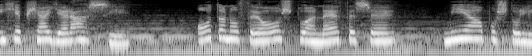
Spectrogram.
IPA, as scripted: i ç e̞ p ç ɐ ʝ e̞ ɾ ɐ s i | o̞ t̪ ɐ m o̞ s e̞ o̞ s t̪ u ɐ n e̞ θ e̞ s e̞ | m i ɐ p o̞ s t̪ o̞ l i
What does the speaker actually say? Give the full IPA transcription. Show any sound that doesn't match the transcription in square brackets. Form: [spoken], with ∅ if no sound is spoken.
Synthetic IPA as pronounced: i ç e̞ p ç ɐ ʝ e̞ ɾ ɐ s i | o̞ t̪ ɐ [n] o̞ [θ] e̞ o̞ s t̪ u ɐ n e̞ θ e̞ s e̞ | m i [ɐː] p o̞ s t̪ o̞ l i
